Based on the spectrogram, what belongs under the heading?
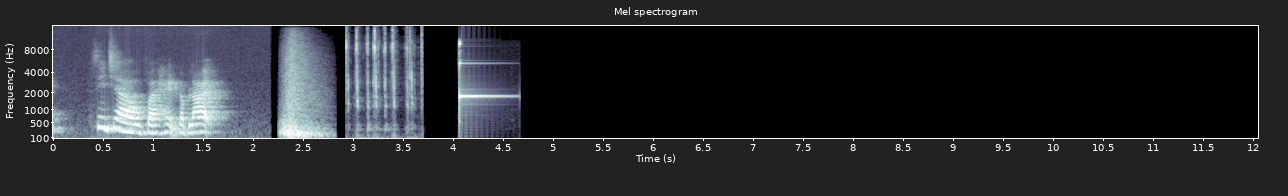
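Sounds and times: keyboard typing clicks: 0:03.0 - 0:03.7
bright ding: 0:04.1 - 0:04.7.

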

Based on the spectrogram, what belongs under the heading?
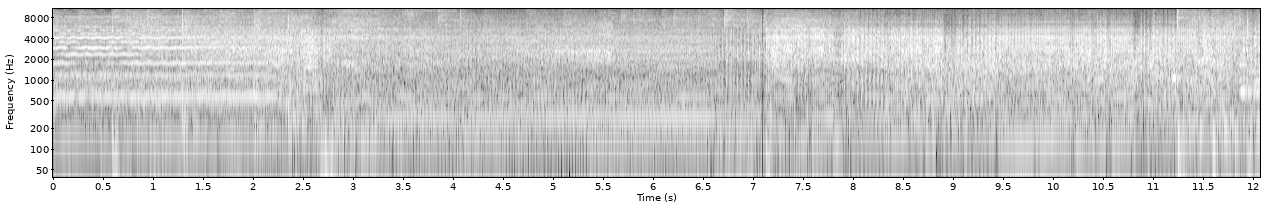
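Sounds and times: snowmobile engines revving: 0:00.0 - 0:12.0.

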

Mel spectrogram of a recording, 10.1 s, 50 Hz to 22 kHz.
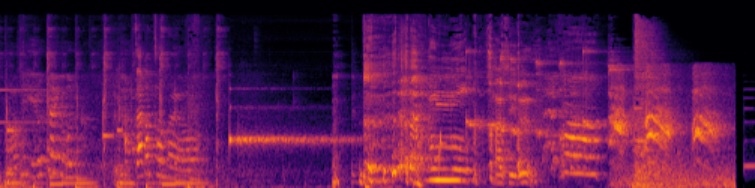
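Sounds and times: person speaking: 0:04.5 - 0:08.0.

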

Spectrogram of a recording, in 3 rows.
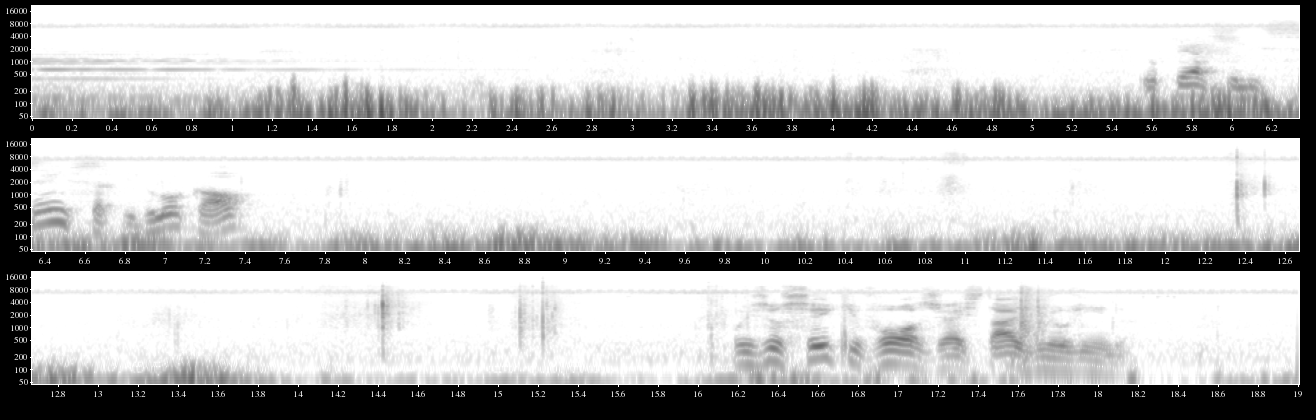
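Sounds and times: low rumble: 0:00.0 - 0:05.6
night insects droning: 0:00.0 - 0:19.0
person speaking: 0:16.2 - 0:18.1.

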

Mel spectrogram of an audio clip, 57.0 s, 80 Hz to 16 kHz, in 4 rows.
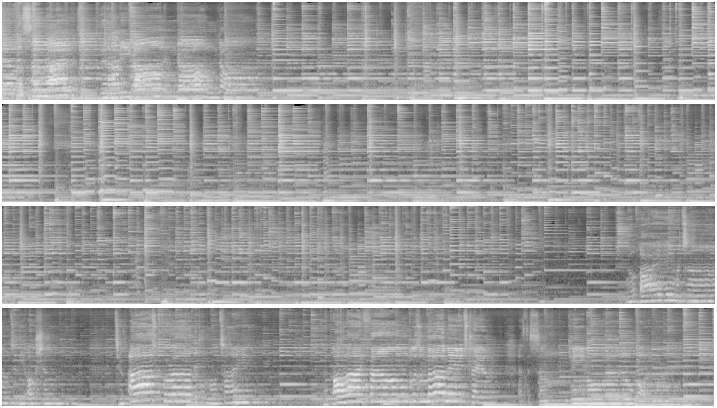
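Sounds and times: drums: 0:00.0 - 0:39.3, 0:53.6 - 0:57.0
acoustic guitars strummed: 0:00.0 - 0:57.0
double bass low notes: 0:00.0 - 0:57.0.

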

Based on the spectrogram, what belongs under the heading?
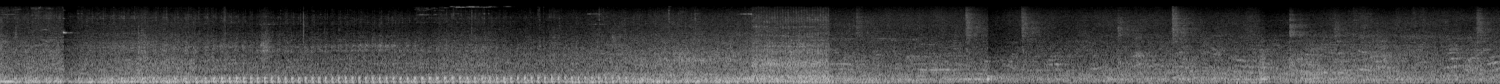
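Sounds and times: street noise: 0:00.0 - 0:15.0
vehicle engine pulsing: 0:07.2 - 0:08.5.

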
